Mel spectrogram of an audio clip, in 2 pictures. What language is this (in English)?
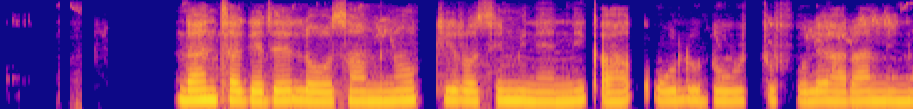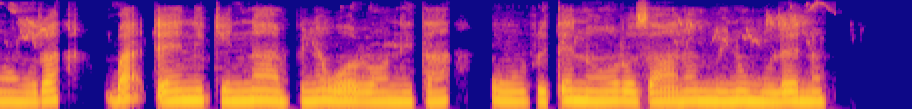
Sidamo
